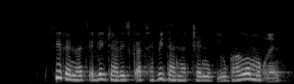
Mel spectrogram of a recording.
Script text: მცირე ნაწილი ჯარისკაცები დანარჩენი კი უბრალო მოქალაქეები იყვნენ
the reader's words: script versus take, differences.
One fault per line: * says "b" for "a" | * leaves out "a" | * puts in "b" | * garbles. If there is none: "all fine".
* leaves out "მოქალაქეები"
